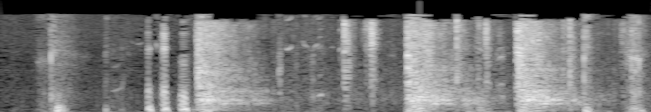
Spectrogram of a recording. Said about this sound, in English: All right, and put the phone, you know, far away so we can just, like, hear the sound of the shotgun. And what part of the car are you shooting at?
